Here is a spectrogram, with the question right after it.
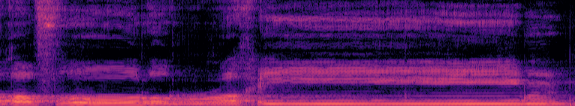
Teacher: रॉ को रा से मिलाकर बग़ैर गुन्ना के पढ़ेंगे, जिसको इदगाम बिला गुन्ना कहते हैं।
